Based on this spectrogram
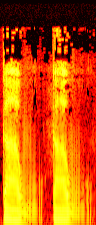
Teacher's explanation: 这个 you should go 的这个滑动也需要更饱满一点。开头是 go,结尾是 wu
